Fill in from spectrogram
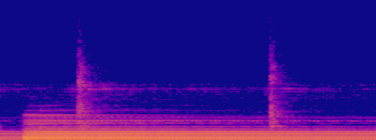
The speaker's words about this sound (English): twelve chimes. It's midnight.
